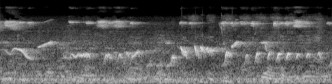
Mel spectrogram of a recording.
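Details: Serindit, or blue-crowned hanging parrot, competing in a 2024 open bird-singing contest at Balingian: sharp high squeaky notes and short warbled chirps repeated in quick bursts, over steady thin high tones and low background murmur of people.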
